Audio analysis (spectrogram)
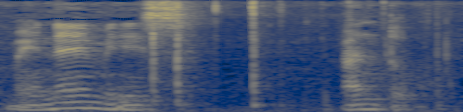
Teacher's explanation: Sementara di is adalah I adalah huruf vokal, jadi hidup. M bertemu dengan I jadi miss.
